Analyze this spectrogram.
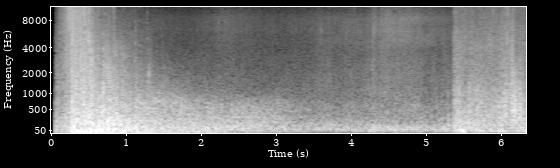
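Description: Wind rushes past loudly, then slowly dies down.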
